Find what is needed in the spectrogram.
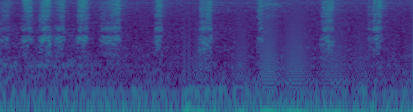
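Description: Paintbrush loaded with thick watercolour swept and dabbed across cold-press cotton watercolour paper: a quick, irregular run of soft, scratchy strokes.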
